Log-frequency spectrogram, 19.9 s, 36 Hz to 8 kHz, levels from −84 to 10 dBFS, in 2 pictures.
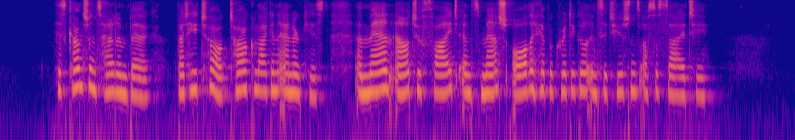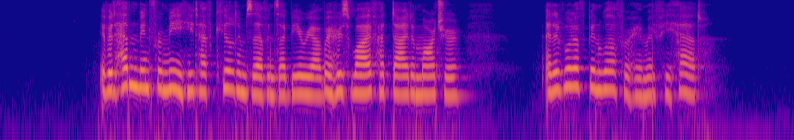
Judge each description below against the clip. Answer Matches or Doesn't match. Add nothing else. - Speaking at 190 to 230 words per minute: Doesn't match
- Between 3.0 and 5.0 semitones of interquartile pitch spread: Doesn't match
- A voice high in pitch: Matches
